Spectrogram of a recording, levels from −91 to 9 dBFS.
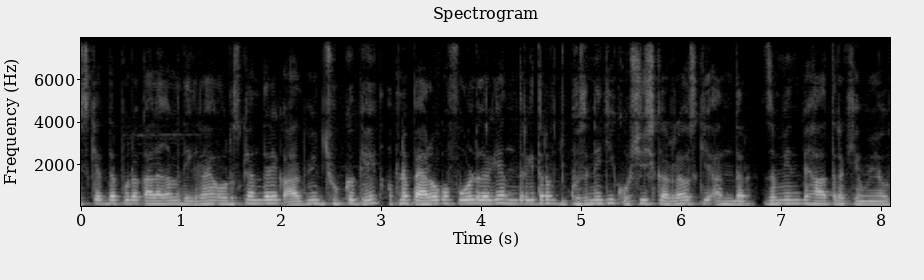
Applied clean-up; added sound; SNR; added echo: none; none; none; none.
